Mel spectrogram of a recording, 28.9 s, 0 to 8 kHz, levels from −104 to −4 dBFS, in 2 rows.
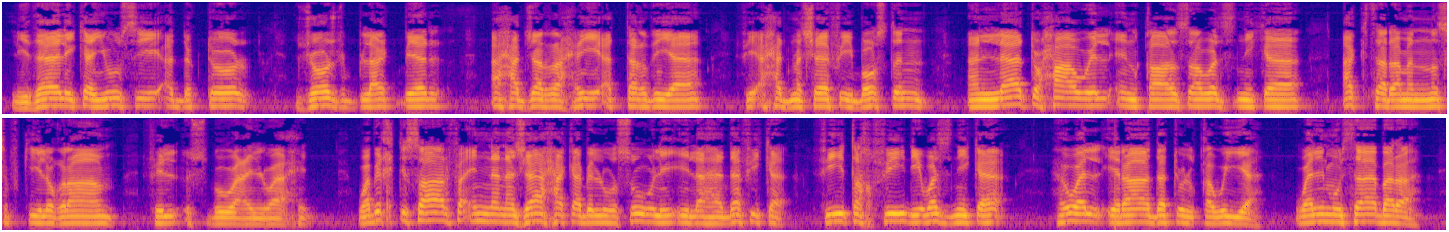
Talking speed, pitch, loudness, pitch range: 75 wpm, 140 Hz, -23 LUFS, 130-145 Hz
